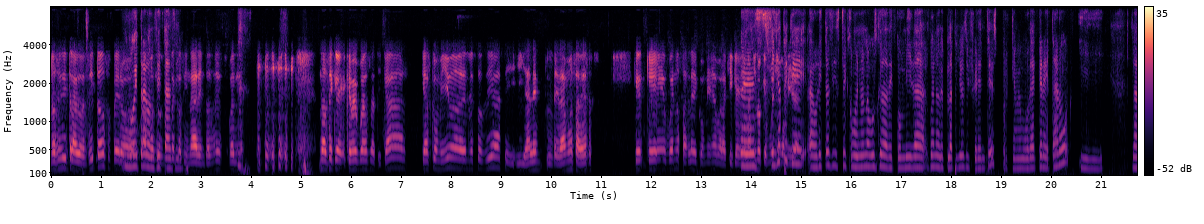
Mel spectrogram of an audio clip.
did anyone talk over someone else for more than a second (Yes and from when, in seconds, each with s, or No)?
Yes, from 1.4 s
